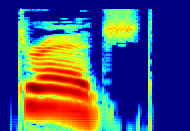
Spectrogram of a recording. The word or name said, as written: dredged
